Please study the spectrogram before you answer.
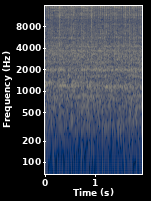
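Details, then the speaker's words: Rear bicycle freehub coasting downhill: fast dry buzzing ratchet of pawl clicking; some hubs are naturally noisy from new because of more pawls, not wear; lubricating pawls and teeth (not grease) makes it quieter. Normal freehub clicking. "some free hubs are just noisier than others from the first thing you put them on now we're not talking about the wear or tear that occurs over time we're talking from the get-go and it's the nature of the hub some just have more mechanisms or pawns thus creating more noise"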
